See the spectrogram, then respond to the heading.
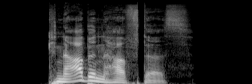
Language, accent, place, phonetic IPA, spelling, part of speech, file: German, Germany, Berlin, [ˈknaːbn̩haftəs], knabenhaftes, adjective, De-knabenhaftes.ogg
- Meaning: strong/mixed nominative/accusative neuter singular of knabenhaft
